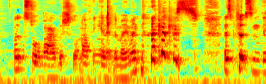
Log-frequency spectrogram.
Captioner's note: laughs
